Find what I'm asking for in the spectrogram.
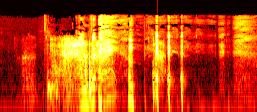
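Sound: coughing and throat clearing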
